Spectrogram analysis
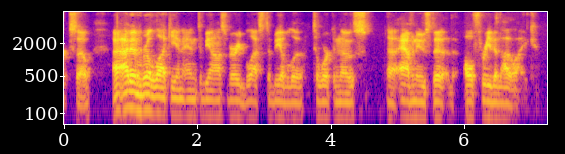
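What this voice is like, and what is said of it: Polished radio-announcer voice. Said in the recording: “you definitely have the radio voice ... you've got that radio personality”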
